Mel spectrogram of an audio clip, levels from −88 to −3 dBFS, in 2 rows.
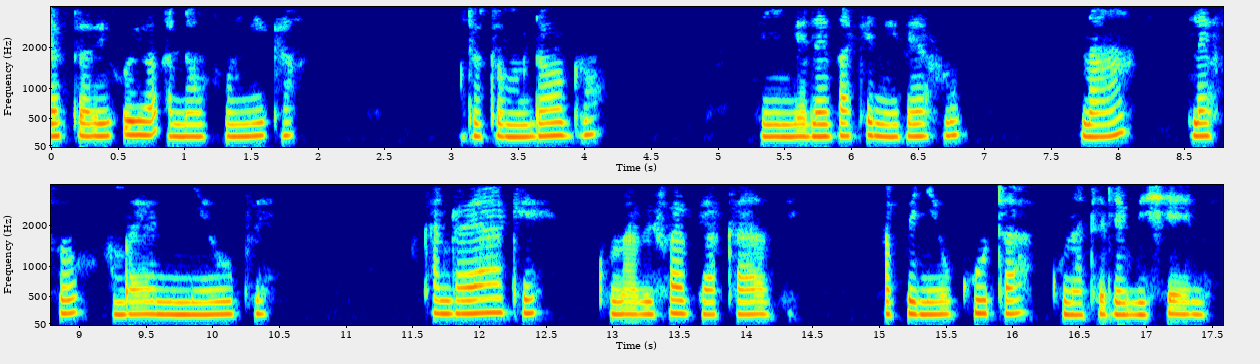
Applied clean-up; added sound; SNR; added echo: none; none; none; none.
